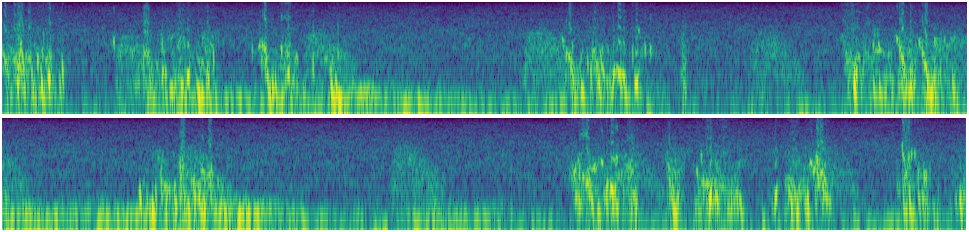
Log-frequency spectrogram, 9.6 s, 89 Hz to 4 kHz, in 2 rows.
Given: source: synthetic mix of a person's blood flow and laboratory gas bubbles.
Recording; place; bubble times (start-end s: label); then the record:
Doppler ultrasound of blood flow; subclavian vein
0.00-0.35 s: bubbles
0.54-1.15 s: bubbles
1.22-1.75 s: bubbles
2.75-3.32 s: bubbles
4.19-4.90 s: bubbles
5.48-5.97 s: bubbles
7.65-8.03 s: bubbles
8.12-8.56 s: bubbles
8.63-9.00 s: bubbles
9.27-9.65 s: bubbles
From the record:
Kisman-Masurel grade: 333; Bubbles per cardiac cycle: rolling drumbeat, 9 or more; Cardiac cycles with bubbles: 50 to 99%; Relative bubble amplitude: loud (0.450 to 0.775); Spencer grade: 3 (all of the cardiac periods contain showers or single bubble signals, but not dominating or overriding the cardiac motion signals); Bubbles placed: anywhere in the cardiac cycle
